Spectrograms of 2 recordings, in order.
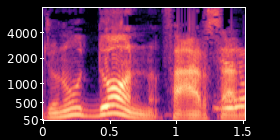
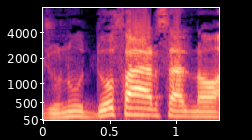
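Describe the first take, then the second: First: The first word ends in an n sound. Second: The first word ends in a bare vowel. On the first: The speaker calls it right. "احسن" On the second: The speaker calls it wrong. "به جای تنوین اون ذمه خوانده شه"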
